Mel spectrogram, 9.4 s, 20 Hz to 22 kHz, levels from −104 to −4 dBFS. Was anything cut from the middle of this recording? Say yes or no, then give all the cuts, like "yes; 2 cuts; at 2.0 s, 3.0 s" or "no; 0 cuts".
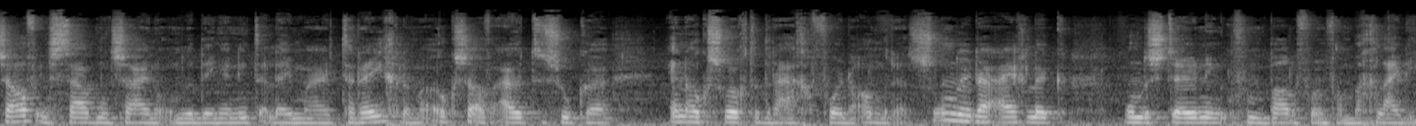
no; 0 cuts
